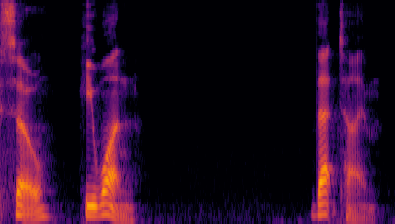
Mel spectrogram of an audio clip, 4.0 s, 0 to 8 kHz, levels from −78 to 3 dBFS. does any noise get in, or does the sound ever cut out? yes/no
no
